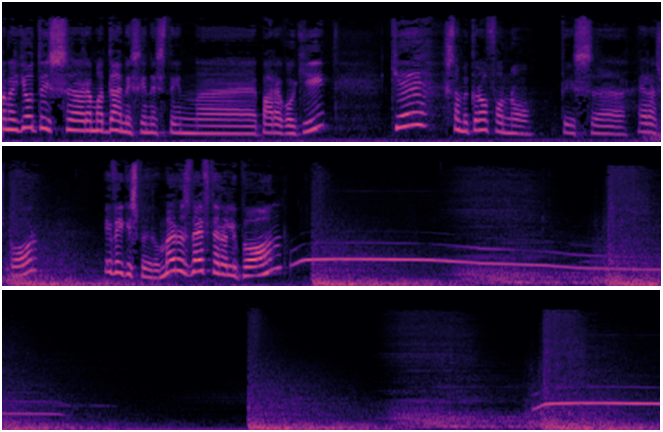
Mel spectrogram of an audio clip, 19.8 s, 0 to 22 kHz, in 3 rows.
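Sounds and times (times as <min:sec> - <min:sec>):
speech: 0:00.0 - 0:09.8
wolf howling: 0:09.5 - 0:14.4, 0:18.5 - 0:19.7.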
